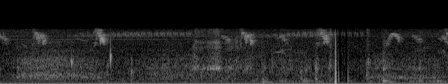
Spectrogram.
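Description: Bird chirping: short, high chirps repeated every half second or so. A single sharp click comes near the end.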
